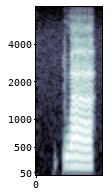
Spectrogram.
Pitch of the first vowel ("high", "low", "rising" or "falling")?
high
